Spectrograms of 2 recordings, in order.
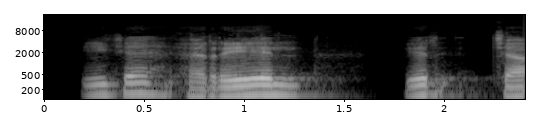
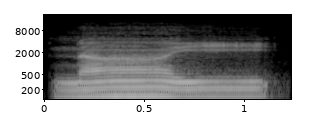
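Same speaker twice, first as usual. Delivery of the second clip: drawn-out blend; much slower than usual. Shown as a demonstration. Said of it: "حمزہ یا زیر ای".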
